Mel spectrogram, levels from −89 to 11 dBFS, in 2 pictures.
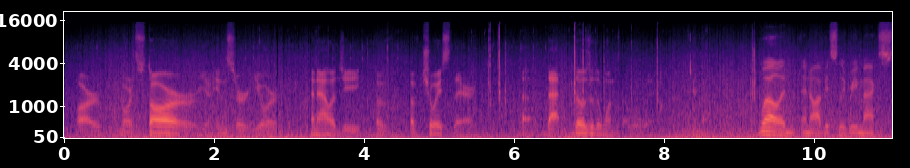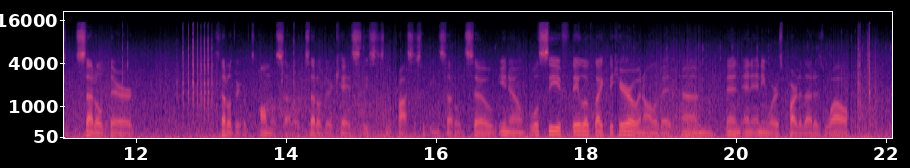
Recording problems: wind noise on the microphone; heavy; 10 dB below the speech

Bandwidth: 15 kHz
